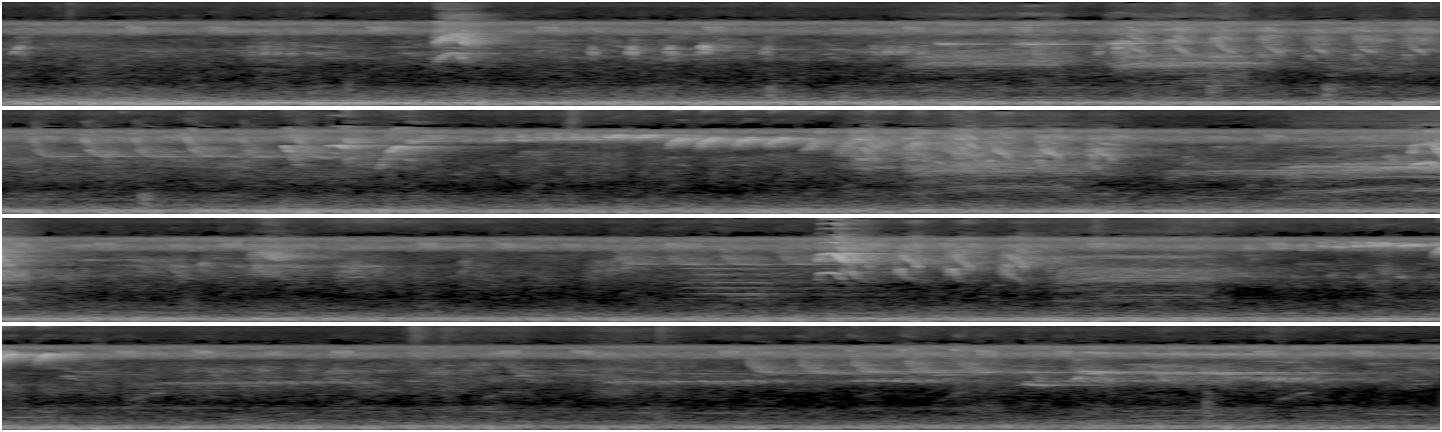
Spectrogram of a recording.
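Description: Birds chirping and trilling on and off over a steady low background rumble, with one sharp click about two-thirds of the way through.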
